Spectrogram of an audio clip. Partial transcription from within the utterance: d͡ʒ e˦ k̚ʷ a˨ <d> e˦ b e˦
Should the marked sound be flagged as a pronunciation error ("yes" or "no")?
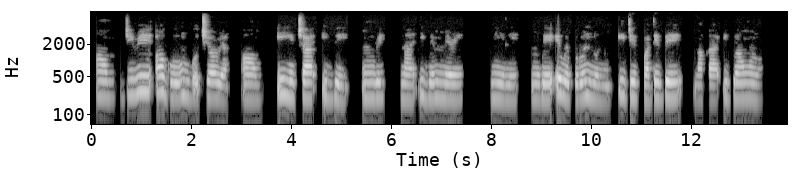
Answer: no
